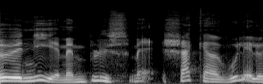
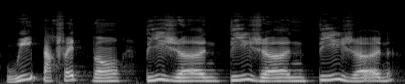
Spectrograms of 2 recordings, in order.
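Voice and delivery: higher, sing-song repeated insult; higher mocking chant; taunting; 6 semitones higher, slower than usual. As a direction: taunt her with each pigeonne.

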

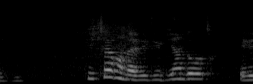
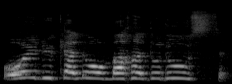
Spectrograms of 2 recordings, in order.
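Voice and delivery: booming pirate captain's hail; Crochet; 6 semitones higher, 11 dB louder, slower than usual. A narrator's reading. Peter fooling the pirates, booming imitated captain's hail. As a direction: bellow it high and drawn out across the water. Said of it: "il se mit à imiter la voix de Crochet".

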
